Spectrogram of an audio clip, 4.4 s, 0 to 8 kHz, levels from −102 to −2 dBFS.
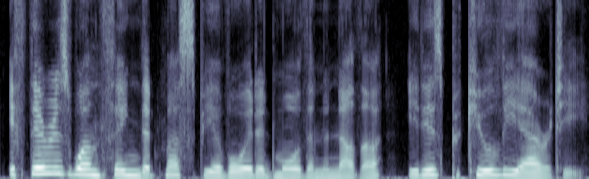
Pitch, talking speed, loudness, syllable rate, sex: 195 Hz, 205 wpm, -20 LUFS, 6.1 syllables/s, female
